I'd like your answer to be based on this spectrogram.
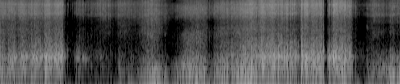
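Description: A fingertip rubs and flicks the white nylon bristles of a small bamboo toothbrush held above a microphone. The result is a continuous, dense scratchy rustle with a low-end rumble and bright hiss, broken by a few brief quiet dips.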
